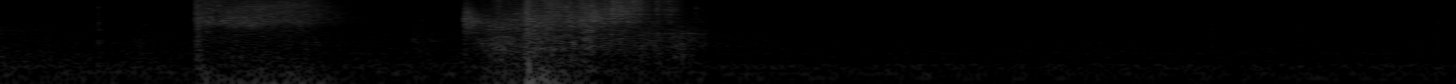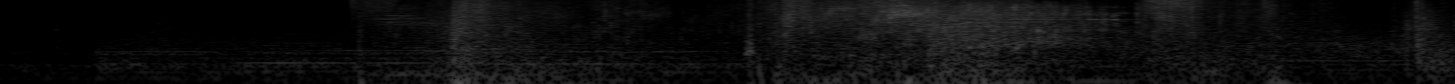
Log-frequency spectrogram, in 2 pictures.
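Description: Game spells whoosh and blast in bursts.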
